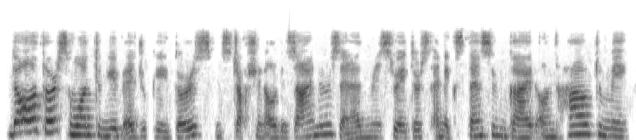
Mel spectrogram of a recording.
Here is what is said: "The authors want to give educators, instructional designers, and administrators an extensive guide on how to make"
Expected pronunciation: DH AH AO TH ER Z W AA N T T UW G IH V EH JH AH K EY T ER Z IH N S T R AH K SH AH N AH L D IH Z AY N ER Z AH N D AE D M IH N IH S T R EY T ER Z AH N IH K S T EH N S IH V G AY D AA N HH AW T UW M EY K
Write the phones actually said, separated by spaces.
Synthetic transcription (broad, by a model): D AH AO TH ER S W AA N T T UW G IH V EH JH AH K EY T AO S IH N S T R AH K SH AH N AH L D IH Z AY N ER S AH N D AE D M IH N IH S T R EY T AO S AH N IH K S T EH N S IH V G AY D AA N HH AW T UW M EY K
